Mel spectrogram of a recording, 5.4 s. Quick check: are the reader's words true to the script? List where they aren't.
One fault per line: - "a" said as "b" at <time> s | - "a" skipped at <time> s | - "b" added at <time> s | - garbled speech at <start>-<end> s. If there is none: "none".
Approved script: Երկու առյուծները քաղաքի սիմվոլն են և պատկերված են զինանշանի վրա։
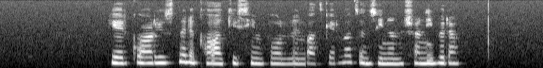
- "և" skipped at 3.0 s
